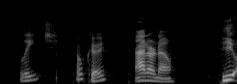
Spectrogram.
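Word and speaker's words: Leitch: the name of David liit I'm sorry if I butchered your name sir it's Lei T C interesting fact Le L leech okay I don't know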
